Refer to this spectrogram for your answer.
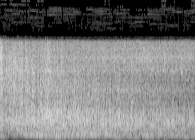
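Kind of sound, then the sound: vehicle, car engine running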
